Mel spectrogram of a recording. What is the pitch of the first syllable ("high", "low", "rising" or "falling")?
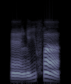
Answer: low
